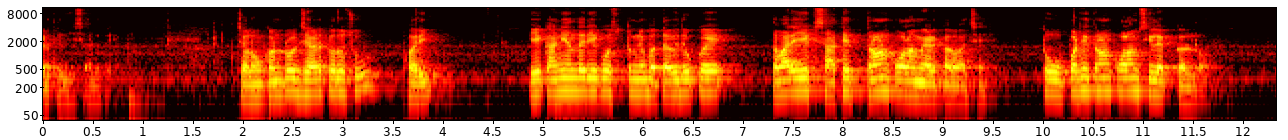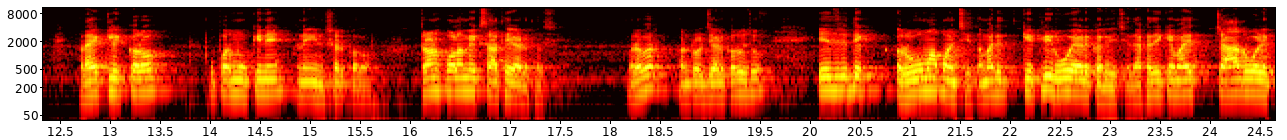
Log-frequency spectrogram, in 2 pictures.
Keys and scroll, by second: 1.8 ctrl+z, 18.3 ctrl+z.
